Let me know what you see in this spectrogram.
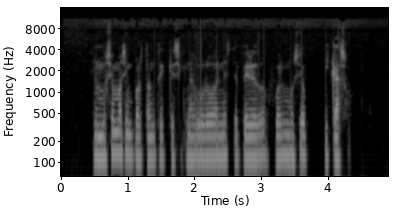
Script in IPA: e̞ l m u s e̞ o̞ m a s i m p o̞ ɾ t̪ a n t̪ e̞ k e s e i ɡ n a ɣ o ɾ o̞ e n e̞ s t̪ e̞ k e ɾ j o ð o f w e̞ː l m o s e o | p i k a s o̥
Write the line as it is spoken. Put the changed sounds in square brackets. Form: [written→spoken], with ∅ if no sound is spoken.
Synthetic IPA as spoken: e̞ l m u s e̞ o̞ m a s i m p o̞ ɾ t̪ a n t̪ e̞ k e s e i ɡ n a ɣ [o→u] ɾ o̞ e n e̞ s t̪ e̞ [k→p] e ɾ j o ð o f w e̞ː l m [o→u] s e o | p i k a s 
